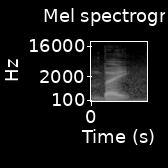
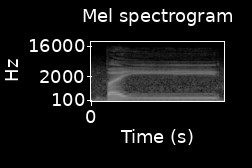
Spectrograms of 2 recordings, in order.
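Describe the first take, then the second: First: The final sound is short and soft. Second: The final sound is stretched out long. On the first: The speaker calls it right. "हम इसे पढ़ेंगे" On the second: The speaker calls it wrong. "ये तरीका कार गलत होगा"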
